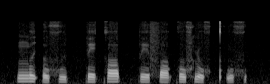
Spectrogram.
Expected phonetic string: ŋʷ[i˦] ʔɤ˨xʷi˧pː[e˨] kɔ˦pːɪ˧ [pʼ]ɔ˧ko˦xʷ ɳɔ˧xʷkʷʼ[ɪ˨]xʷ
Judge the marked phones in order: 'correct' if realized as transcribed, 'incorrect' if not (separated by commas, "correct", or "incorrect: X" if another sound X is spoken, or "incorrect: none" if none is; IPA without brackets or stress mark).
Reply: correct, incorrect: e˧, incorrect: f, incorrect: ɪ˦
